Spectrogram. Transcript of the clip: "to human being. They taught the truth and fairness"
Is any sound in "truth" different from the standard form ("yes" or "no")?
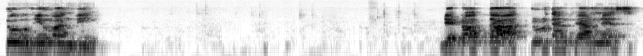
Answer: yes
